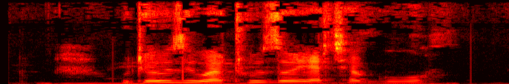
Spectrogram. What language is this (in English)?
Swahili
